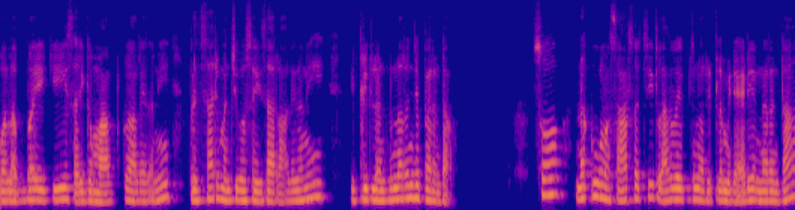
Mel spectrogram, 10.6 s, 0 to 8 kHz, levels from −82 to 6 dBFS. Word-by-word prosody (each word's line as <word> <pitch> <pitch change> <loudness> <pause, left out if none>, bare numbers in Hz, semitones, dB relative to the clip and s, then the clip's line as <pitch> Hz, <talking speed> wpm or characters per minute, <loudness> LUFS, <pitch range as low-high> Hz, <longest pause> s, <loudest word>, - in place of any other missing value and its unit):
వాళ్ళ 140 0 +2
అబ్బాయికి 150 +1 0 0.2
సరిగ్గా 135 +1 0
మార్కులు 125 +4 -1
రాలేదని 135 +4 -1 0.4
ప్రతిసారి 155 +4 0
మంచిగా 145 0 +1
వస్తాయి. 140 -2 0
ఈసారి 135 -2 +1
రాలేదని 150 +7 -1 0.5
ఇట్లా, 155 +2 -2
ఇట్లా" 155 -1 +2
అంటున్నారని 165 +4 +2
చెప్పారంట. 145 -7 0 1.3
సో, 220 - 0 0.5
నాకు 175 +4 +1
మా - - +3
సార్సొచ్చి 155 +4 -1
ఇట్లాని 155 -2 0
చెప్తున్నారు. 155 -2 -1
"ఇట్లా 145 -2 -2
మీ 135 - +2
డ్యాడీ 150 - +2
అన్నారంట. 140 0 +1
145 Hz, 135 wpm, -25 LUFS, 140-160 Hz, 1.3 s, మా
